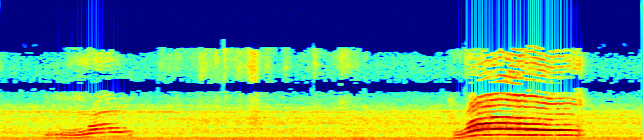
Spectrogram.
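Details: Pet kitten meowing after its owner left for the restroom: a short faint rising meow, then after a pause a louder, longer drawn-out meow holding a level pitch before dropping off, over a constant low room hum.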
